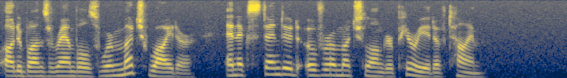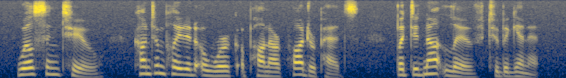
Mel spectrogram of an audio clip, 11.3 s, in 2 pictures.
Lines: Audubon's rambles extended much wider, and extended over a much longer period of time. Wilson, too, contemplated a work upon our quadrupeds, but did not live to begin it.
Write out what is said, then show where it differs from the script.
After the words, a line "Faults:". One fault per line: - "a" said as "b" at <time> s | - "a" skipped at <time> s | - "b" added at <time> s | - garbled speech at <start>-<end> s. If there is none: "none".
Audubon's rambles were much wider, and extended over a much longer period of time. Wilson, too, contemplated a work upon our quadrupeds, but did not live to begin it.
Faults:
- "extended" said as "were" at 1.0 s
